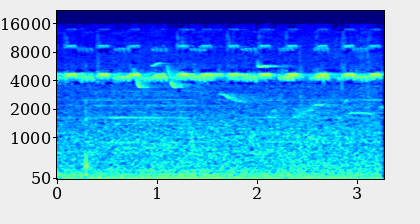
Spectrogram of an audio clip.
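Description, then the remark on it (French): Steady, shrill cricket chirping at dusk fills the air in continuous pulsing trills, moderately loud, with a soft outdoor ambience underneath and no voices, as daylight fades below Mont Valier. “Le chant des grillons et au loin les sonnailles des brebis”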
